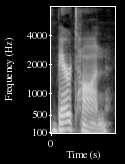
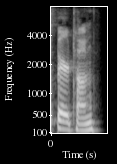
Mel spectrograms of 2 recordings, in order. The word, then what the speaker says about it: Bear Tongue: I always heard it as Bearton. No, it's Bear Tongue.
